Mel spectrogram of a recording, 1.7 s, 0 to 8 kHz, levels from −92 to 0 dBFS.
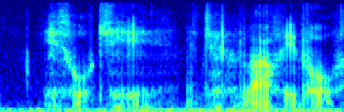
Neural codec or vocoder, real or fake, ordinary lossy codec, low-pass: autoencoder, 22.05 kHz, a latent of 192 numbers a frame, VITS, trained on many speakers; fake; Opus, 64 kbps; 7.2 kHz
